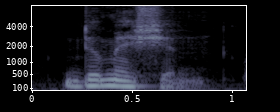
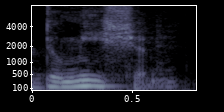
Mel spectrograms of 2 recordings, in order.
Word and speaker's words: Domitian: and are about to meet Domitian, or Domitian, according to what teacher I had as to how it's pronounced.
